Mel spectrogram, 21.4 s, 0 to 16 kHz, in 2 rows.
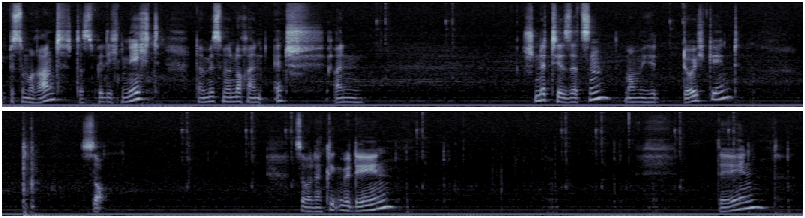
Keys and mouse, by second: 1.4 shift+click, 13.1 click, 14.5 click, 16.2 shift+click, 18.6 shift+click, 21.2 shift+middle click.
